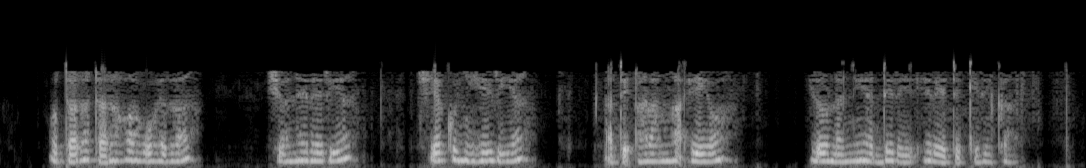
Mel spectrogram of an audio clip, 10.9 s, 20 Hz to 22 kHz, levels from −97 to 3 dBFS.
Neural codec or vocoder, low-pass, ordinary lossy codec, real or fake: codec, 16 kHz, 4.8 kbps, FACodec; 7.2 kHz; AAC, 16 kbps; fake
